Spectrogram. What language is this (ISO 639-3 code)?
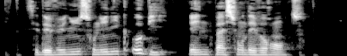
fra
